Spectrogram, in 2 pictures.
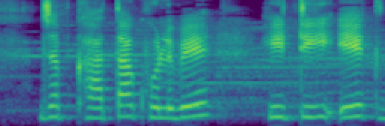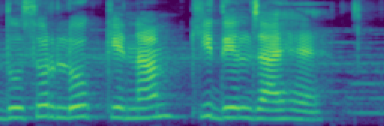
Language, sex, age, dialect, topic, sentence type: Magahi, female, 41-45, Northeastern/Surjapuri, banking, question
